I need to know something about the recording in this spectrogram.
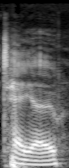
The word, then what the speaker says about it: Théo: I think it's Théo Pourchaire, but it's probably it's pronounced Théo. Like Teo Fabi, I guess, as a driver in the 90s.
